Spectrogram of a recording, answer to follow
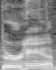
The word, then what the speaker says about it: Durham: Durham and he said Mark's turned his last name into a two-syllable word Derham and anybody that knows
